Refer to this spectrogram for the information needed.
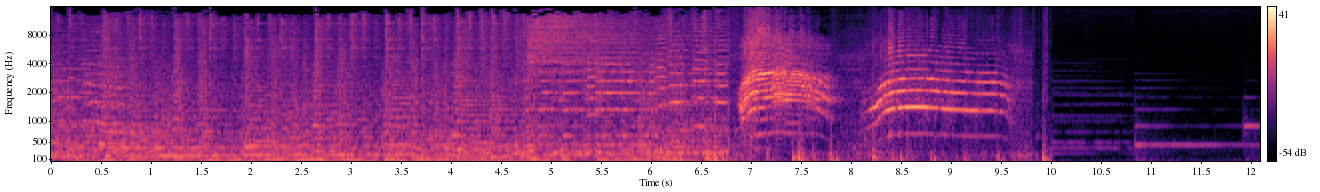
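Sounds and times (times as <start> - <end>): cat meowing: 6.8 - 9.8.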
